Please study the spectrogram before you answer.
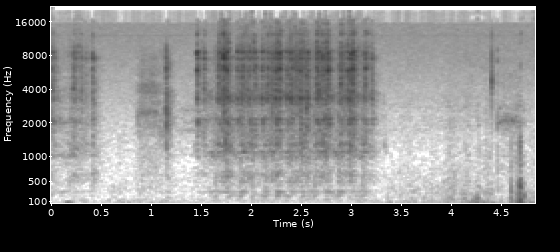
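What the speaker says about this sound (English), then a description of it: "And then I finish out my seam." Sewing machine stitching out a seam on a backpack, a dense steady run of rapid needle strokes through the middle, with quieter stops and starts around it and some handling bumps at the end.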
